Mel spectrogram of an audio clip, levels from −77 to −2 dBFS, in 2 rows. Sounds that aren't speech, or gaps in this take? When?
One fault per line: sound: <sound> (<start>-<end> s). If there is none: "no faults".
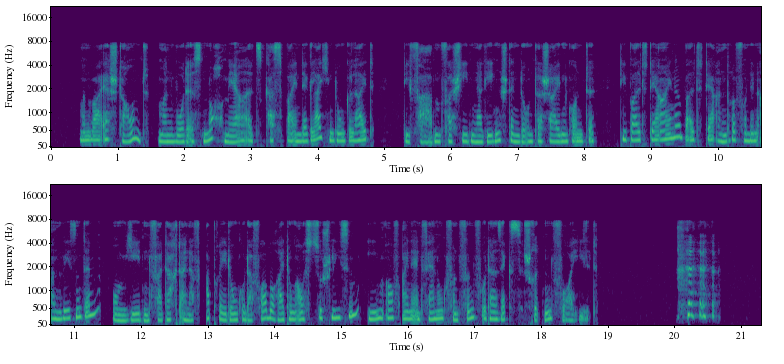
sound: dropout (12.9-13.0 s)
sound: laugh (20.0-20.7 s)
